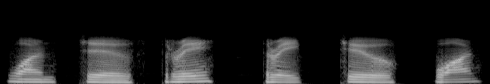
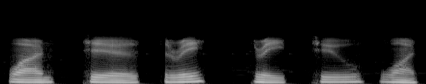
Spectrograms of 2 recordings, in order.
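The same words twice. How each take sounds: First: The one-kilohertz range of the voice is boosted. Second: The one-kilohertz range of the voice is cut. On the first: "I'm going to raise this up" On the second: "Let's go negative"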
